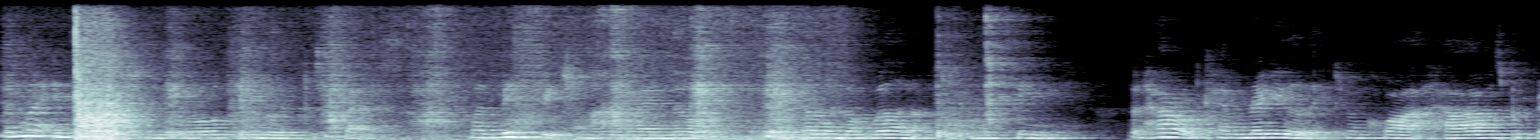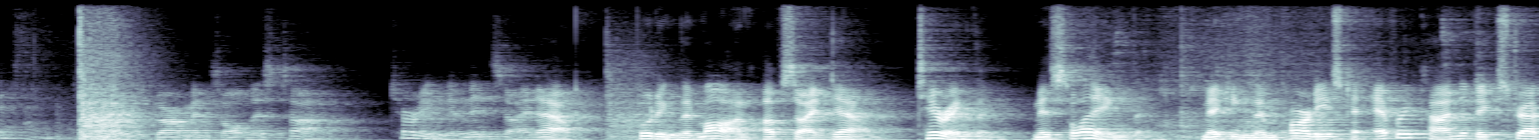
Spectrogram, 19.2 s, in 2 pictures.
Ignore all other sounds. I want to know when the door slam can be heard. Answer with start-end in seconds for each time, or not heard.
0.1-1.0, 9.8-10.7, 13.2-13.9.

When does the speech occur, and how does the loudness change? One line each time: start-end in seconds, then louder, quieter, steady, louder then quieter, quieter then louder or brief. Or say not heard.
0.0-19.1 louder.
